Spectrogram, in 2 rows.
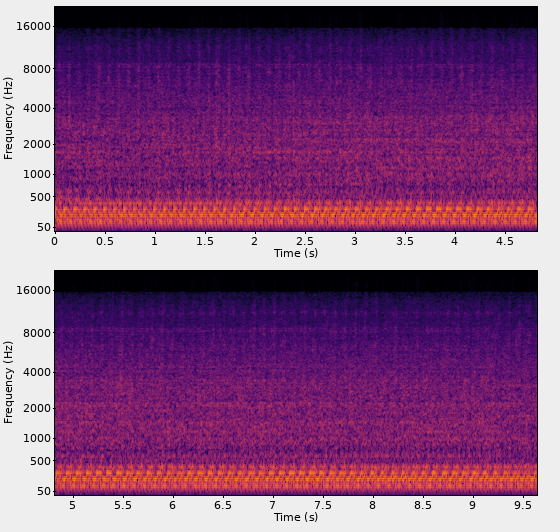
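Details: Supercharged New Edge Mustang GT (Vortech V1 Ti-Trim, 2.87 pulley, BBK 78mm throttle) on its first cold startup after a tune and shop work: an uneven, stumbling lope with occasional dropped beats over the V8 rumble. Cylinder misfire.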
